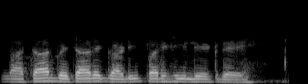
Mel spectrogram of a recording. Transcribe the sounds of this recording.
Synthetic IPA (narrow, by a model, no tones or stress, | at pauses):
laːt͡ʃaːɾbeːt͡ʃaːɾeɡaːɽipɐɾɦileːʈɡɐeː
